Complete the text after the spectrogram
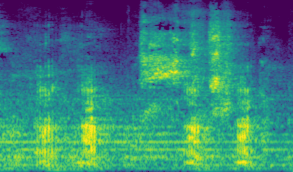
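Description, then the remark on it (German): A sow grunts in a steady rhythm while nursing her piglets as the milk comes, low repeated grunts about every half second, with higher squealing or rustling from piglets in the background. “Die Sau beginnt rhythmisch zu grunzen.”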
